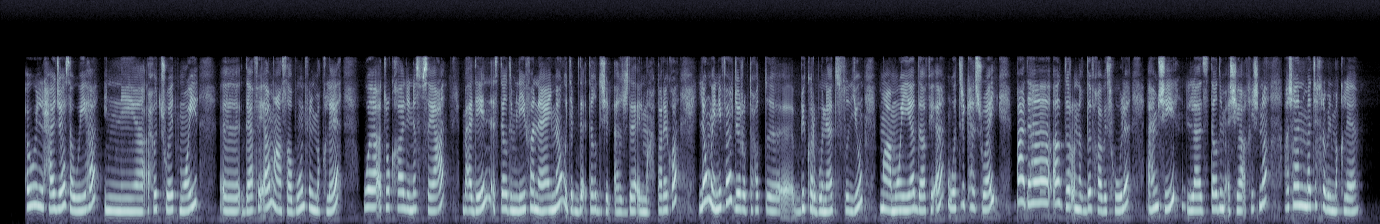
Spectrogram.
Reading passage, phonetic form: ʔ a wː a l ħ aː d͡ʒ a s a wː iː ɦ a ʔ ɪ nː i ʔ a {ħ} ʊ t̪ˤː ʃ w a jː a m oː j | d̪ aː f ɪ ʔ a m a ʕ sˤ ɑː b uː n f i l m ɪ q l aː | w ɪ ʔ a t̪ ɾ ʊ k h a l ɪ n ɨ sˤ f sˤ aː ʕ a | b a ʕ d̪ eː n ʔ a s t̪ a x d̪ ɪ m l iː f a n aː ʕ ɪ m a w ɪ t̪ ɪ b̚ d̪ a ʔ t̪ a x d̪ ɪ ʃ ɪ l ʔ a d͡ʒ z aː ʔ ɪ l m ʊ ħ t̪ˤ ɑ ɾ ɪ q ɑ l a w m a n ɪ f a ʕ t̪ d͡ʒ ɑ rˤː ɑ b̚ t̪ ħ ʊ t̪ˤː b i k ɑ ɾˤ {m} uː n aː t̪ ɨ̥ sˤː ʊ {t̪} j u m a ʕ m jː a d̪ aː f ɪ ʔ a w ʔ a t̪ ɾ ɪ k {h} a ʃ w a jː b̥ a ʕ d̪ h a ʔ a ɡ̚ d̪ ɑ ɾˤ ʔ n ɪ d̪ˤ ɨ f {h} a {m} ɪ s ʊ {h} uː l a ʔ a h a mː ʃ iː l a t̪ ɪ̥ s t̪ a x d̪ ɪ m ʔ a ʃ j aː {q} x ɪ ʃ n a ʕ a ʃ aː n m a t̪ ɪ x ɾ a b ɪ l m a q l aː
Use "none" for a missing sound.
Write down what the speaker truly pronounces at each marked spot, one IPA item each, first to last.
ħ, b, d̪, h, h, b, h, ʔ

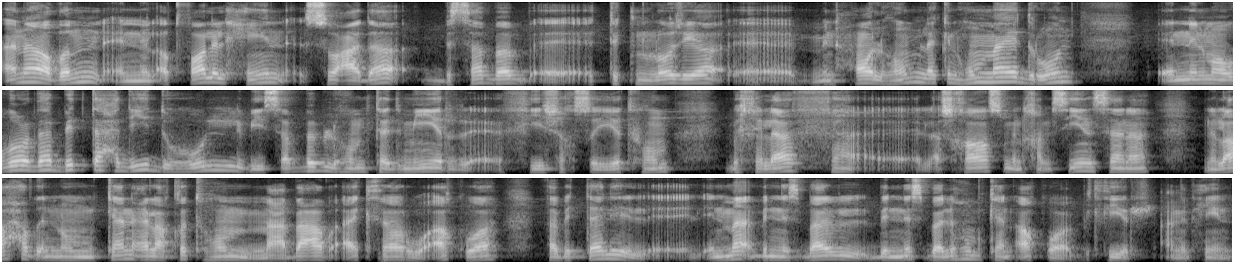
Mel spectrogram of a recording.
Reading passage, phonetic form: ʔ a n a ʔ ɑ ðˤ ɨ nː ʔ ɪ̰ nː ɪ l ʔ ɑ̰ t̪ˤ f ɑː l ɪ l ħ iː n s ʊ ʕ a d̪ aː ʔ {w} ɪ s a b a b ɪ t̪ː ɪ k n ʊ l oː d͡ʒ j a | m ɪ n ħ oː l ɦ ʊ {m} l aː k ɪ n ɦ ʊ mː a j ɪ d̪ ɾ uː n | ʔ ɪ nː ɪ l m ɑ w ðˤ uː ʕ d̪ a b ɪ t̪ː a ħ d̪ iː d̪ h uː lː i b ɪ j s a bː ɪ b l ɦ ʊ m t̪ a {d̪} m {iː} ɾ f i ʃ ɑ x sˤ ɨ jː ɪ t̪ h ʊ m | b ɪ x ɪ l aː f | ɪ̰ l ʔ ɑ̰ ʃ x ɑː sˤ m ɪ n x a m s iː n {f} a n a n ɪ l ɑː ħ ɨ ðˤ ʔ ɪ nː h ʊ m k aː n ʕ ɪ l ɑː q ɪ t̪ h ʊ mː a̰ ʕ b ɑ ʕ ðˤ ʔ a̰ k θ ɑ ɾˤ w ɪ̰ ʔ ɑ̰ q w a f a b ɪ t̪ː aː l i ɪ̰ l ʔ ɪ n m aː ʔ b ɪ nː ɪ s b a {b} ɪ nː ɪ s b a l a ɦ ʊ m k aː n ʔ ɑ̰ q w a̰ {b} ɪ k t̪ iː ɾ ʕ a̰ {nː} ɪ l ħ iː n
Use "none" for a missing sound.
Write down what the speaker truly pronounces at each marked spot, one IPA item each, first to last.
b, m, d̪, iː, s, b, b, n

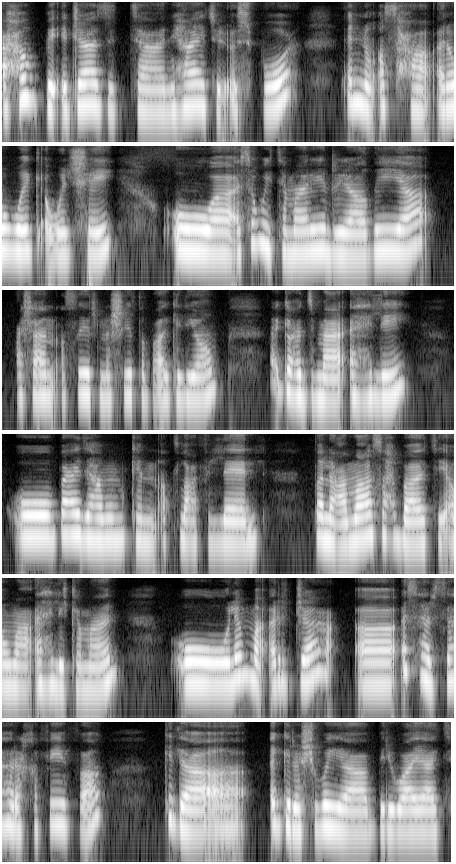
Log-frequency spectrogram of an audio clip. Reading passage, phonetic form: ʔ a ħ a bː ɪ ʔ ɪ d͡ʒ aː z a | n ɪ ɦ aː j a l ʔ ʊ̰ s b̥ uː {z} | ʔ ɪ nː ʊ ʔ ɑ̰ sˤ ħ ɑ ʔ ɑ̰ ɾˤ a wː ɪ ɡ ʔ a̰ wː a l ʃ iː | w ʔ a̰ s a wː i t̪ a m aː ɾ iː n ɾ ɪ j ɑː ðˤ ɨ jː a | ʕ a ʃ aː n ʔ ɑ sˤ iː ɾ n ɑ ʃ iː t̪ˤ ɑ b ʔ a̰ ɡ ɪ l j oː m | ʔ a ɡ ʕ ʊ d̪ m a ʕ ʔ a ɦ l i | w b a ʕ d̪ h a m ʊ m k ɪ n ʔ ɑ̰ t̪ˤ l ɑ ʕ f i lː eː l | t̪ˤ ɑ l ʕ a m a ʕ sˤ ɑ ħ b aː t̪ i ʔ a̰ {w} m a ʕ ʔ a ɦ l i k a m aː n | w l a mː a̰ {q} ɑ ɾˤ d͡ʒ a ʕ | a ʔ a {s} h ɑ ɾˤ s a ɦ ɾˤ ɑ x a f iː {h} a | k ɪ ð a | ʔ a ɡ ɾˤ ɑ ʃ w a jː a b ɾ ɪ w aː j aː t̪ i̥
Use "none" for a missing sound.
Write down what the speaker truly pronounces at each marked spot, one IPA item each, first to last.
ʕ, w, ʔ, s, f

